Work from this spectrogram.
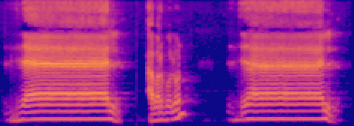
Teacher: দালের মাখরাজ হলো জিহ্বার আগা সামনের উপরের 2 দাঁতের আগার সঙ্গে লাগিয়ে উচ্চারিত হয়।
